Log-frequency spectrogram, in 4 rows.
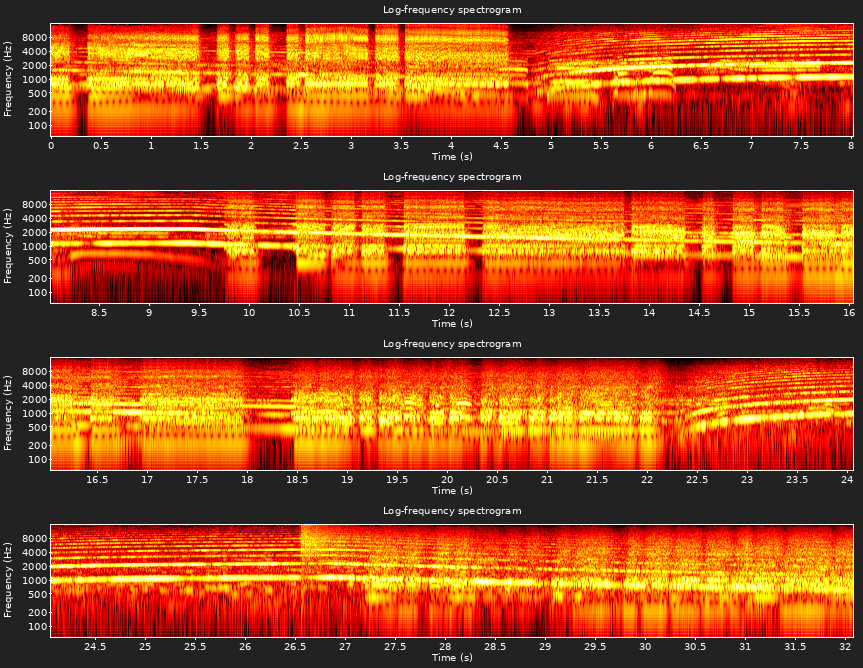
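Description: Fire truck siren wailing: the pitch rises over about five seconds, then falls slowly for over ten seconds, and rises again about 22 seconds in before falling once more.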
